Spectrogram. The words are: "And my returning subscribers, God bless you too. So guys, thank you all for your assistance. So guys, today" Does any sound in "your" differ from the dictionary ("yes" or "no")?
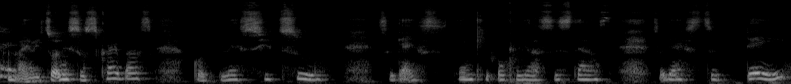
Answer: no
